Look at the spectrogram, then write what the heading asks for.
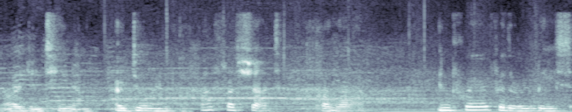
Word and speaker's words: Challah: like in church, but in Hebrew, it is pronounced as a hard H, as in Bach. So in this lesson, we use the XH for the letter Het, as in Challah. The word Challah also has another meaning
